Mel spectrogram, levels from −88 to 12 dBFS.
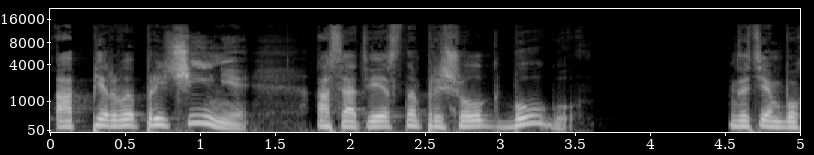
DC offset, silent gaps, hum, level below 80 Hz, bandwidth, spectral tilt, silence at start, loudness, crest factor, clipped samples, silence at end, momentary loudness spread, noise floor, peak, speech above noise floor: under 0.1%; none; none; -42 dBFS; 13.5 kHz; -5.5 dB/octave; 0.05 s; -18 LUFS; 14 dB; under 0.1%; 0 s; 11 LU; under -90 dBFS; -4 dBFS; over 73 dB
